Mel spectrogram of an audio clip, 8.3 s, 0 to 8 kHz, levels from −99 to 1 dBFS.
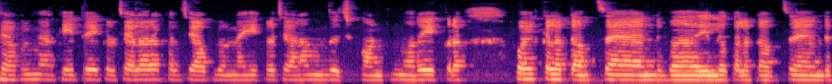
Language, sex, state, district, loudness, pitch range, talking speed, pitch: Telugu, male, Andhra Pradesh, Srikakulam, -16 LUFS, 165-175 Hz, 145 wpm, 170 Hz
